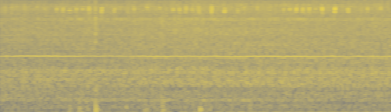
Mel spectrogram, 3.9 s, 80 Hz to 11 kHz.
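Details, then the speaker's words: 180K-mile C5 Corvette Z06 LS V8 cold start idling: thin steady high squeal and light chirping from the belt drive caused by a shot harmonic balancer, high-priority replacement. "that chirping noise and the ls's propensity to eat harmonic balancers we've got to take a look um you tell me that's obvious that harmonic balancer is shot"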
